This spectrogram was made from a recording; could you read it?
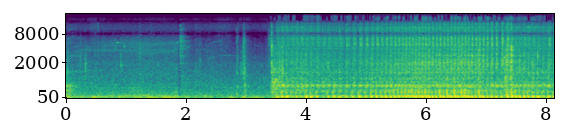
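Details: Honda Cub C70 during restoration, after fixing the earthed points wire that caused ignition timing trouble: the engine catches and settles into a steady, even beat that picks up smoothly; now runs clean.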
